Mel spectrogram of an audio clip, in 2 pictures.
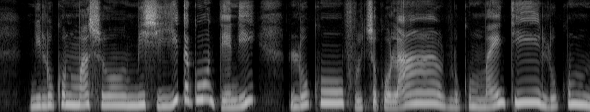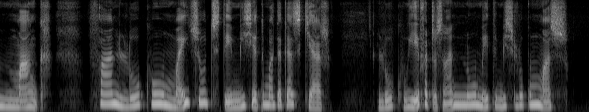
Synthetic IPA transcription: nilukunimasumisiit̪akud̪eni | lukʰuv̥ulut͡sokolalukumajnt̪ilukʰumaŋɡə̥ | fanilukʰumajnt͡sut͡si̥d̪̥emisiet̪umad̪aɡasi̥kʲjaɾə̥ | lukʰuefaʈ͡ʂəzaninumet̪imisilukumasu̥

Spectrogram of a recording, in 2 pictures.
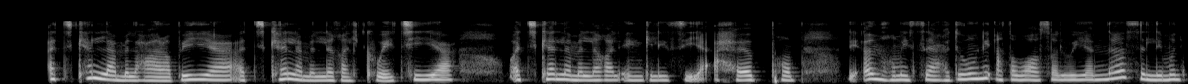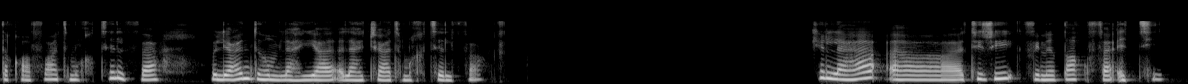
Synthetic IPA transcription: ʔat̪kʰalːamɪlʕɑɾˤɑbɪjːaʔa̰t̪kʰalːamɪlːʊɣalkʰʊweːt̪ʰɪjːawʔat̪kalːamɪlːʊɣalʔɪnɡliːz̥ɪjːa̰ʔaħabːhʊmlɪʔanːɦʊmjsaːʕɪd̪uːniʔɑt̪awɑːsˤɨlwhɪjːanːaːsʔɪlːimʊnt̪aqɑːfaːt̪mʊxt̪ʰalfa | wɪlːiʕɪnd̪hʊmalahd͡ʒaːt̪mʊxt̪ʰalfa | kʊlːɦa | t̪ɪd͡ʒifinɨt̪ˤɑːqfaːʔɪt̪ʰi

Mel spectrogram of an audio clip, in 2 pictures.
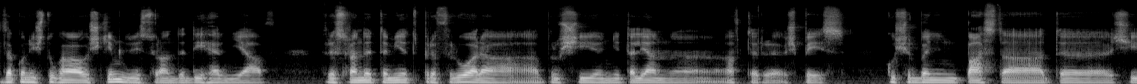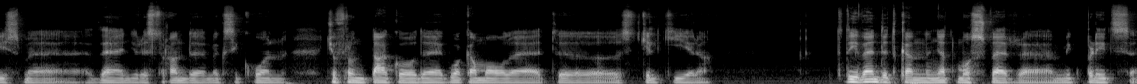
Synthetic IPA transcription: zakɔniʃt̪ukauʃkimɲəɾɛst̪ɔɾant̪ɛd̪iɦɛɾɲəjav | rɛst̪ɔɾant̪ɛt̪ːɛmjɛt̪pɾɛfɛɾuaɾapəɾfʃiəɲəit̪aljana̰ft̪ɛɾʃpis | kuʃuɾbɛɲənpast̪a̰t̪ət͡ʃiʃmɛðɛɲəɾɛst̪ɔɾant̪mɛksikʰuant͡ʃɔfɾɔnt̪akɔðɛɡwakamɔlˠɛt̪ʰəscɛlcʰiɛɾa̰ | t̪ə̥d̪ivɛnd̪ɛt̪kanɲəat̪mɔsfɛɾmik̚pɾit̪s

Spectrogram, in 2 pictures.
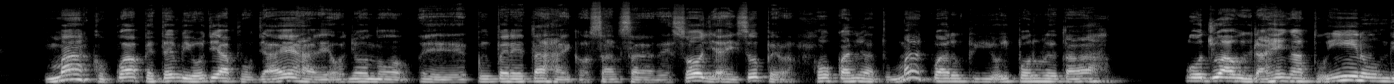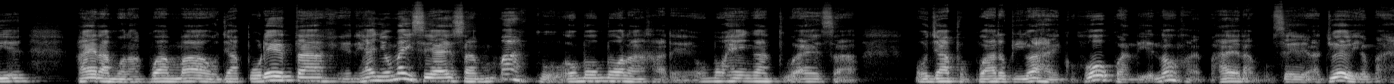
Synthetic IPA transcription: mãkokʷapet̪ẽmbiod͡ʒeapod͡ʒaeɦaɾeõɲõnõepɨpeɾet̪aɦaekosansaɾesod͡ʒa̰hisupeβa̰hokʷaɲũat̪umãkʷaɾupioipoɾuɾet̪aβa | od͡ʒoaβɨɾaɦeŋat̪ṵĩɾũnd̪ie | haeɾãmõɾ̃ãkʷamãod͡ʒapoɾet̪aẽɾehaɲõmajseaesamãko̰omõmõɾãha̰ɾḛõmõɦẽŋɡat̪ṵa̰esa̰ | od͡ʒapokʷaɾupiβaɦaekohokʷand̪iḛnõhahaeɾa̰mõ̰sea̰d͡ʒueβjamã̰

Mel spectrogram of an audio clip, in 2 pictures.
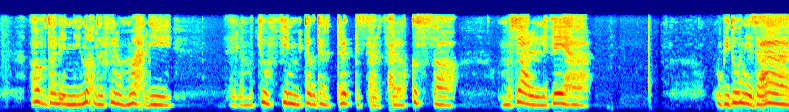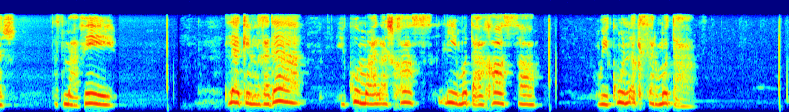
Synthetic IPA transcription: ʔɑfd̪ˤɑlʔɪnːinɪħd̪ˤɑɾˤfɪlmwaħd̪i | lamːat̪ʃuːffɪlmt̪ɪɡd̪ɑɾˤt̪ɾˤɑkːɪz̥ʕalalqɨsˤːɑ | wɪlmʊʃaːʕɪɾˤɪlːifiːɦa | wbɪd̪uːnʔɪzʕaːʒ | t̪ɪsmaʕfiː | laːkɪnɪlɣad̪aːʔ | jakuːnmaʕalʔɑʃxɑːsˤliːmʊt̪ʕaxɑːsˤːɑ | wɪjakuːnʔakθɑɾˤmʊt̪ʕa

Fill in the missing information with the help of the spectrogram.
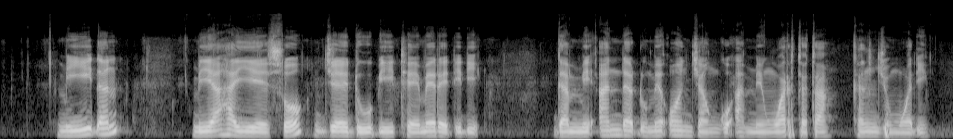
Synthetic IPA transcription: mijiɗan | mijaɦajɛːsɔd͡ʒɛduːɓiːtʰɛmɛɾɛɗiɗi | ɡamːiʔandaɗumɛʔɔnd͡ʒaŋɡɔʔamːinwaɾtata | kaɲd͡ʒumwaɗi

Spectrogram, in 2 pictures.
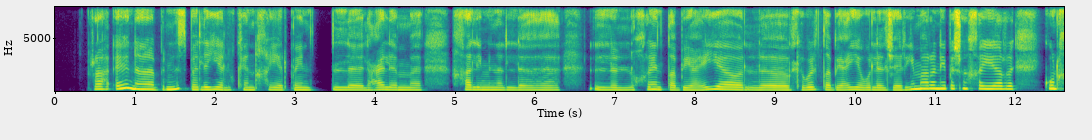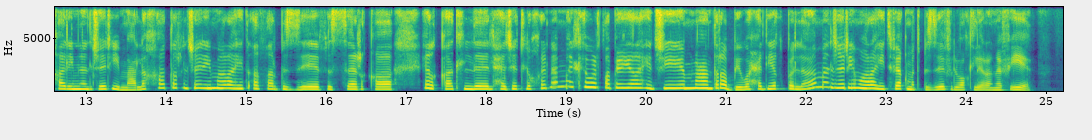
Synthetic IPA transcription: ɾˤɑːhʔænæbɪnːɪsbalɪhjælokʰæːnːxajːəɾbiːn | lʕaːləmxælimənəl | lʔʊxwæːnt̪ˤːɑbiʕəjːa | lkæwiːɾt̪ˤːɑbiʕəjːawælːælʒæɾiːmaɾˤɑnibæːʃnxajːəɾjkuːnxæːlimənəlʒæɾiːmaʕalæxɑːt̪ˤəɾəlʒæɾiːmaɾˤɑːhjət̪ʔæθːɑɾˤbəzːæːfəsːɑɾqɑʔəlqɑt̪llħaʒːæːt̪əlʔʊxwænʔæmːælkæwæːɾt̪ˤːɑbiʕəjːaɾˤɑːħjət̪ʒimaʕand̪ɾˤɑbːiwaħəd̪jəqbəlhaʔæmːælʒæɾiːmaɾˤɑhjət̪feqmət̪bəzːæfəlwɑqt̪əlːḭɾˤɑnæfiha

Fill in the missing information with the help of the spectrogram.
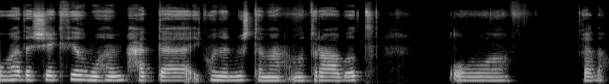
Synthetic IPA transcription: whaːðaʃːeːkθiːɣmʊɦɪmːħat̪ːaja̰kuːnɪlmʊd͡ʒt̪amaʕmʊt̪ɑɾˤɑːbɨt̪ˤ | w | kɪða

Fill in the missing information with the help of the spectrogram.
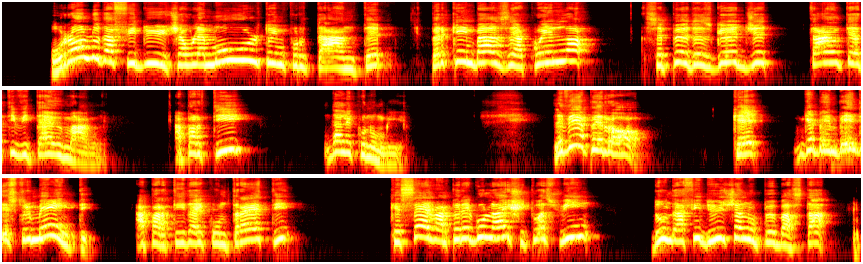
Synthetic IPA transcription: urɔlːod̪afid̪yːt͡ʃaulɛmolt̪oimpoɾt̪ant̪e | peɾkeimbaːzeakːwelːa | sepød̪ezɡød͡ʒːe | t̪ant̪eat̪ːivit̪auma̰nḛ | a̰pːart̪i | d̪alekonomḭːa̰ | levɛapeɾɔ | k̟e | ɡɛbɛmbɛnd̪ist̪ɾymɛnt̪i | apːart̪id̪ajkunt̪ɾɛt̪ːi | kesɛrvampeɾeɡulajʃit̪uasfin | d̪und̪eafid̪ut͡ʃanumpøbast̪a

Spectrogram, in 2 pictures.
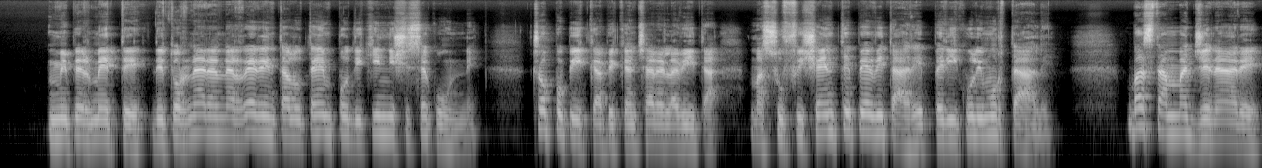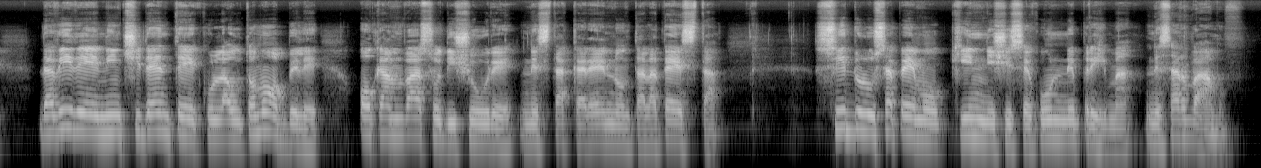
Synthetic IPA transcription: mipɪrmɛt̪ːɪd̪it̪ʊrnaːɾɪanːarːɛːɾɪint̪aːlʊt̪ɛmpʊd̪ikinːit͡ʃisɛkunːɪ̰ | t̪ɾɔpːʊpikːapɪkːant͡ʃaːɾɪlaviːt̪a̰ | masːufːit͡ʃɛnt̪ɪpɪɛvit̪aːɾɪpɛɾiːkʊlimʊrt̪a̰ːlɪ̰ | bast̪amːad͡ʒinaːɾɪ | d̪aviːɾɪnint͡ʃid̪ɛnt̪ɪkulawt̪ɔmɔbilɪɔkaɱvaːsʊd̪it͡ʃuːɾɪnɪst̪akːaɾɛnːʊnt̪alat̪ɛst̪a̰ | siɖːulʊsapɛːmʊk̟inːit͡ʃisɛkunːɪpɾiːma̰nɪsarva̰ːmʊ̰

